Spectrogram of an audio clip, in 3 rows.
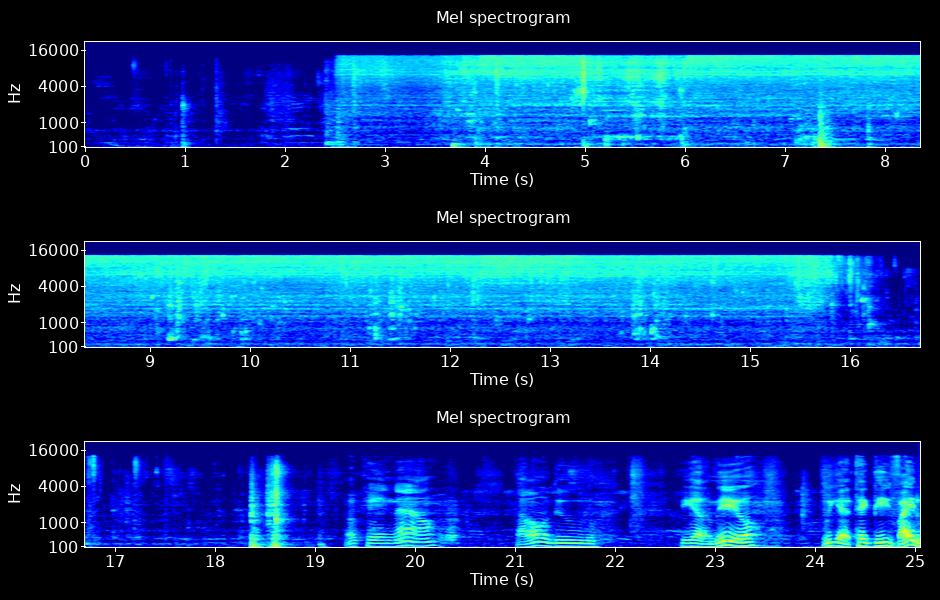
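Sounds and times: tap water running into sink: 2.4 - 16.4.

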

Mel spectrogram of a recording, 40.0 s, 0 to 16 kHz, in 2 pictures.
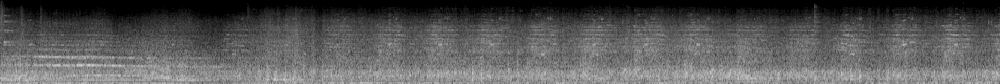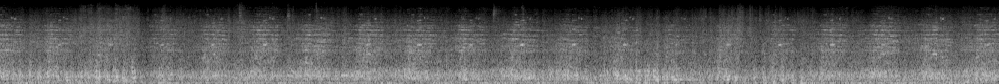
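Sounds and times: train wheels clickety-clack: 0.0 - 2.2, 4.8 - 39.9
freight train rumble: 0.0 - 39.9.

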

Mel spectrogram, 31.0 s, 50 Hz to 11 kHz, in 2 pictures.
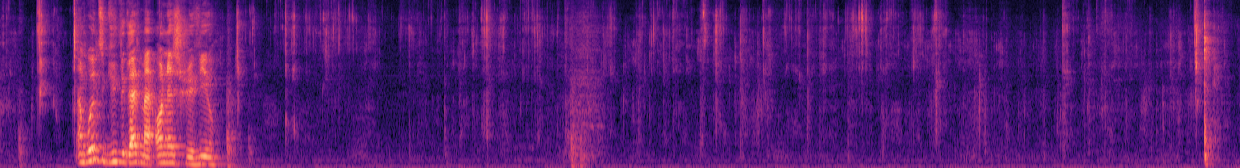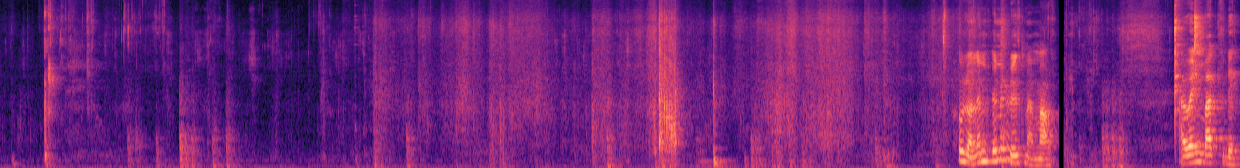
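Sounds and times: person chewing: 0.0 - 1.0, 2.9 - 21.0, 28.8 - 30.3.

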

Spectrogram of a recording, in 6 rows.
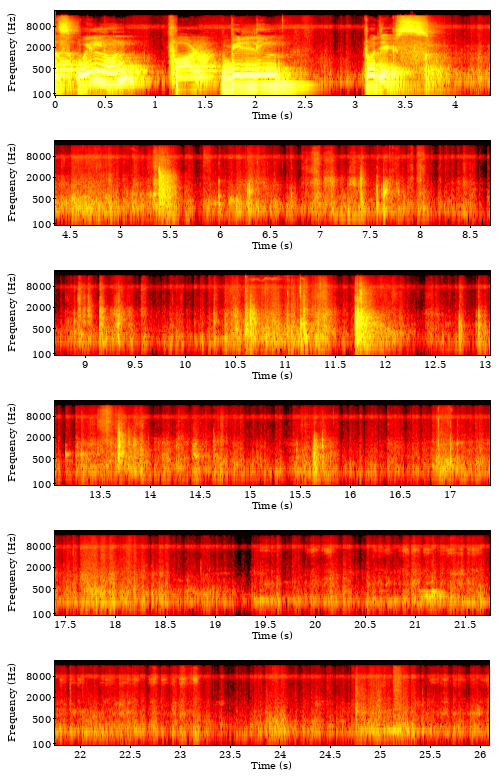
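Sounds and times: paper rustling and crinkling: 4.2 - 18.6, 24.7 - 26.0.

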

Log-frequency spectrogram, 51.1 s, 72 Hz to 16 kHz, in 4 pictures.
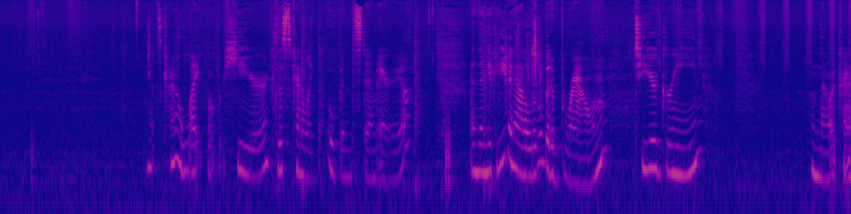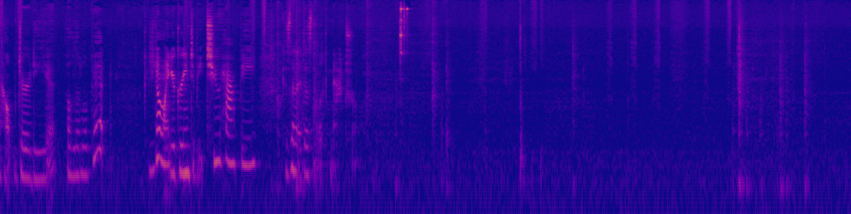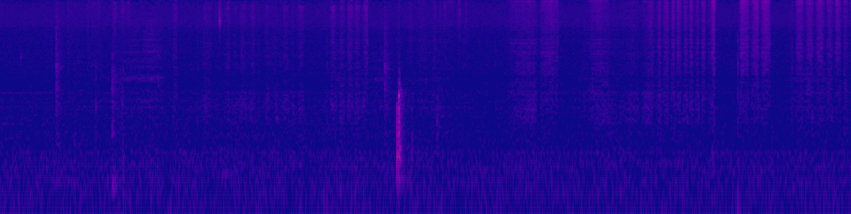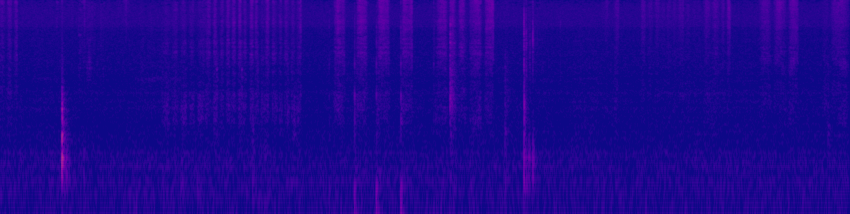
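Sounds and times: pastel scratching on paper: 33.2 - 38.6, 40.8 - 45.8.

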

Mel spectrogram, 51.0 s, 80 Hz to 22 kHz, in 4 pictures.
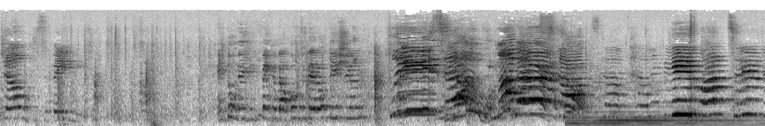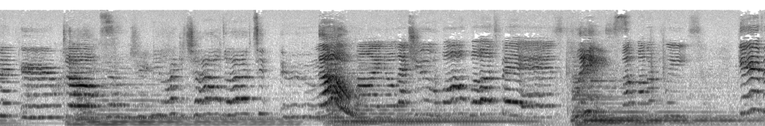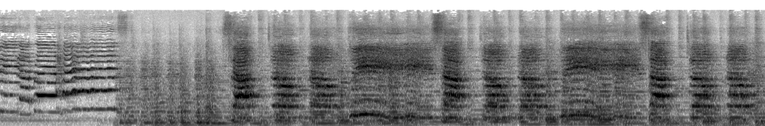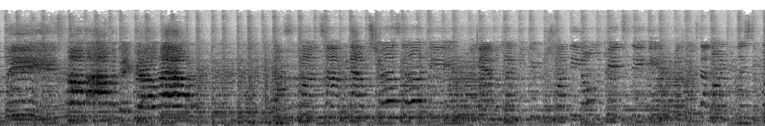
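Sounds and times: young ensemble singing: 6.4 - 17.0, 29.2 - 41.8, 42.6 - 51.0
instrumental accompaniment: 27.2 - 51.0.

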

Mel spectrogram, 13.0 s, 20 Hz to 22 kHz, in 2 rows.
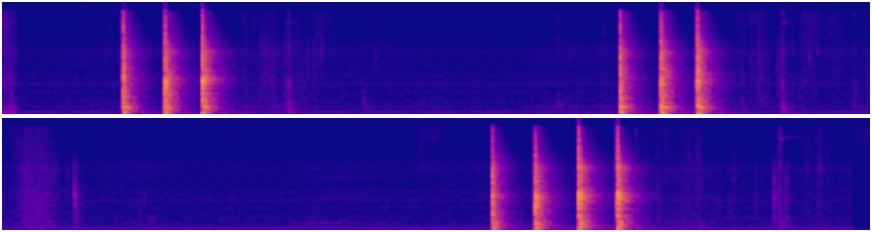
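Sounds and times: mallet striking chisel through leather: 0.9 - 1.8, 10.2 - 11.4.

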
